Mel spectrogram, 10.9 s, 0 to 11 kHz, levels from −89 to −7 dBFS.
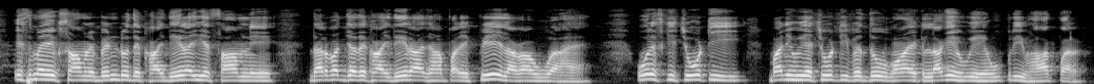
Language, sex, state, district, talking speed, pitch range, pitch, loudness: Hindi, male, Bihar, Lakhisarai, 205 wpm, 145-175 Hz, 160 Hz, -19 LUFS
